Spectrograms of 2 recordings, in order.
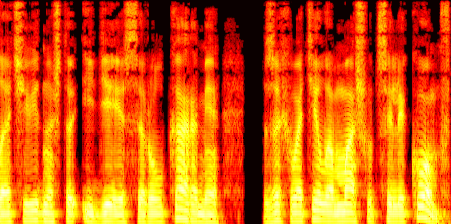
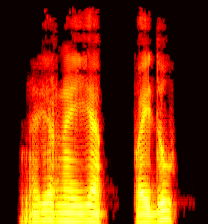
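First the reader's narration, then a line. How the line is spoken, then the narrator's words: Embarrassed mumble. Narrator (Russian): пробормотал он смущенно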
